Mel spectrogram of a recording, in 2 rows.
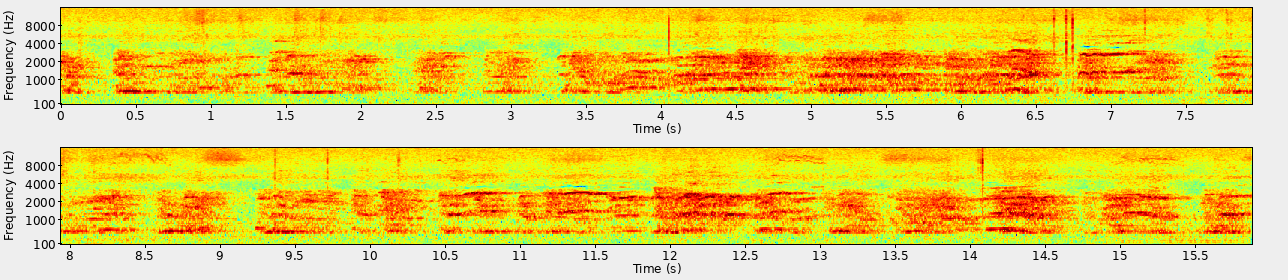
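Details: Rabbit-running hounds, Blackcreeks and Blueticks, on April 4, 2013: a long, continuous pack chorus of clear bawling bays and short chop barks overlapping without pause, holding a strong, even pitch throughout.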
